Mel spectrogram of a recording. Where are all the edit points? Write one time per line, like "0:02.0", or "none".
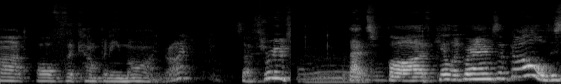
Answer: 0:02.9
